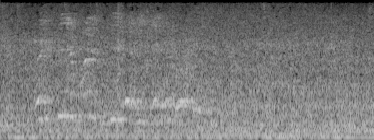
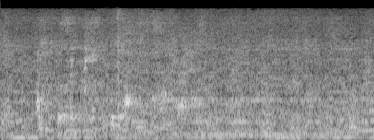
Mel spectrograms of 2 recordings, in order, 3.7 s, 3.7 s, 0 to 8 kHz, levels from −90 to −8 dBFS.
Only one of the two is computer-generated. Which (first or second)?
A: second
